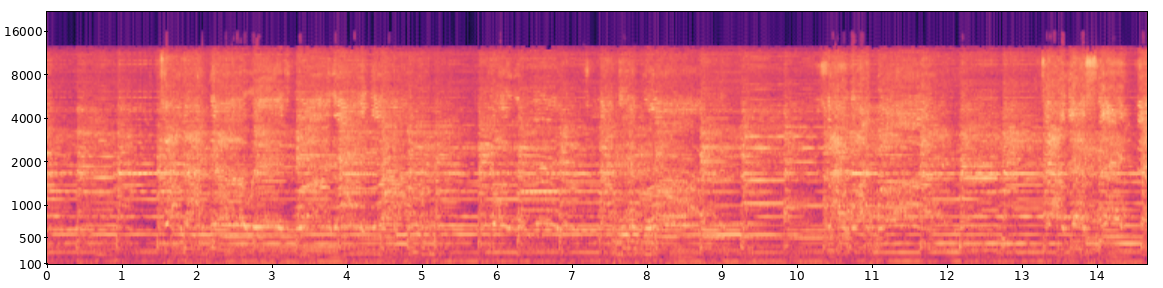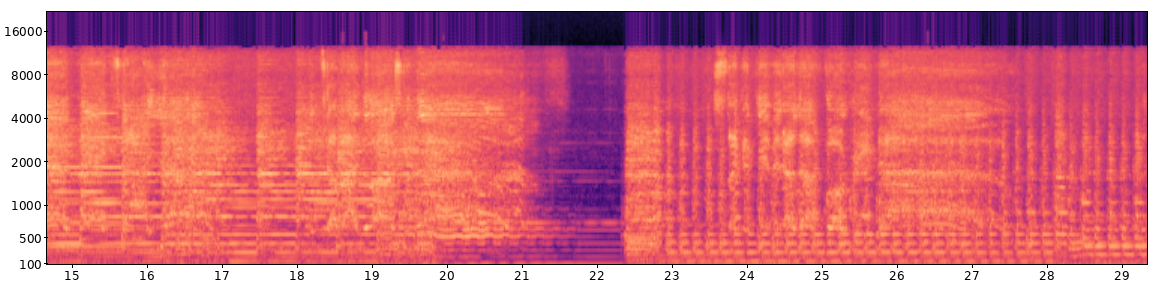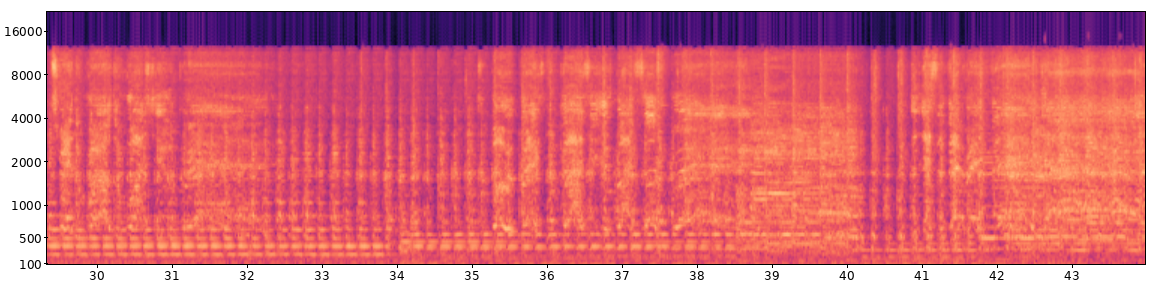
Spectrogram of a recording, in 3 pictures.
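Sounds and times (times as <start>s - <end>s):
drums: 0.0s - 20.9s, 22.4s - 43.9s
electric guitar chords: 0.0s - 43.9s.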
